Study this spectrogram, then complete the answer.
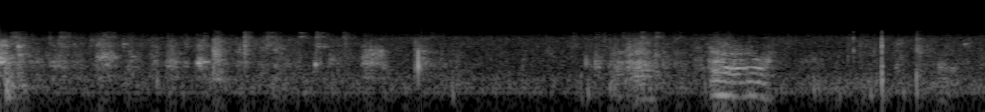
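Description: A dog grumbles and huffs playfully at close range.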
